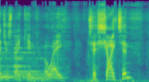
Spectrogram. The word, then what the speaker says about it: Sheinton: making my way to shiten the the correct pronunciation and I got that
